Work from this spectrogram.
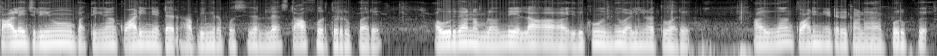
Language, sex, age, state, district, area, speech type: Tamil, male, 18-30, Tamil Nadu, Mayiladuthurai, urban, spontaneous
